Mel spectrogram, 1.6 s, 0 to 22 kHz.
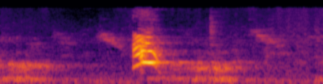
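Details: Chocolate Labrador Retriever puppies, 59 days old, playing during socialization games in Olivares, Seville, Spain; a single short, bright yelp-like bark rising sharply then falling, over a low background murmur.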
